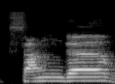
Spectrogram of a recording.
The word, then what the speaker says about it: Saṅgha: Saṅgha Vandanā. Okay. Okay, the word is Saṅgha. N with the dot is NG. So the word is S-A-N-G, Sang. G-H-A, Gha.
